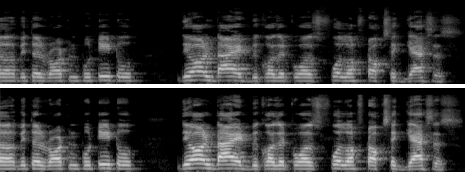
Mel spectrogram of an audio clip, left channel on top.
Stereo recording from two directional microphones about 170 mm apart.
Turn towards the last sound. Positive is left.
turn(degrees=-35)  # may be behind; listen again after turning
